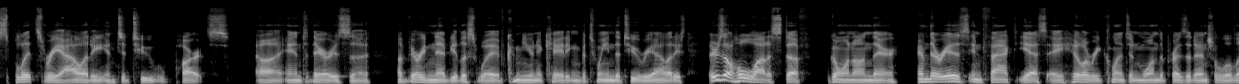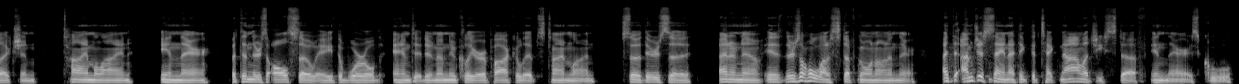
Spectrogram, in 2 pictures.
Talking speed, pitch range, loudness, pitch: 215 wpm, 95-110 Hz, -22 LUFS, 100 Hz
